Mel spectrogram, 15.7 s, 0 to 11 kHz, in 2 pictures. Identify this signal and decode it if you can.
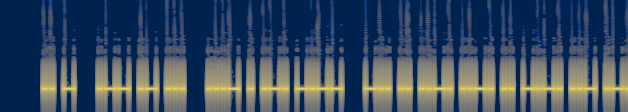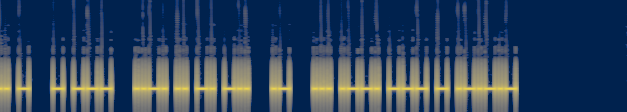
Morse code, heard as a keyed tone, about 28 wpm, 700 Hz. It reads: IT WAS VERY DIFFICULT TO FIND A SPOT.
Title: Sentences from Top 1100 Words 28wpm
